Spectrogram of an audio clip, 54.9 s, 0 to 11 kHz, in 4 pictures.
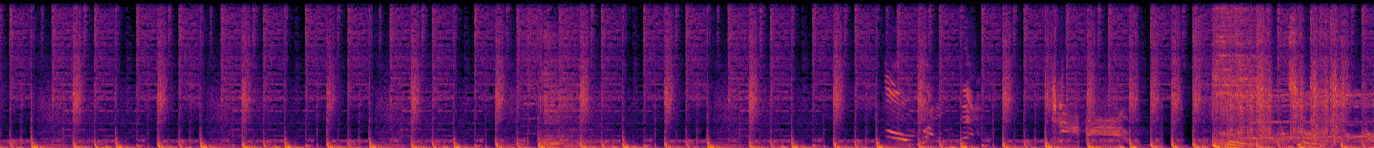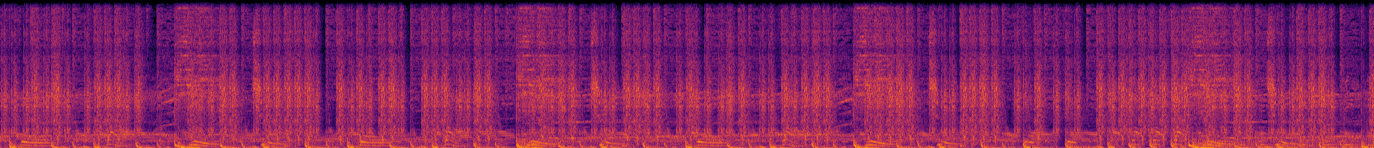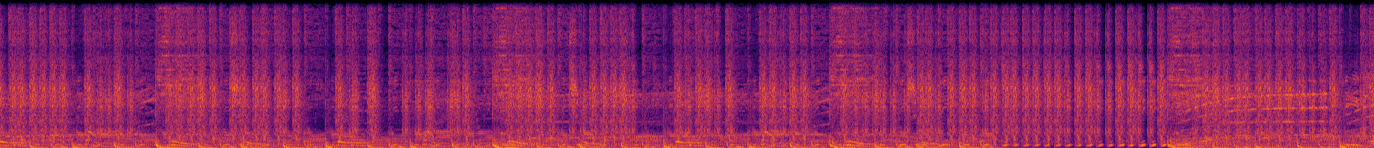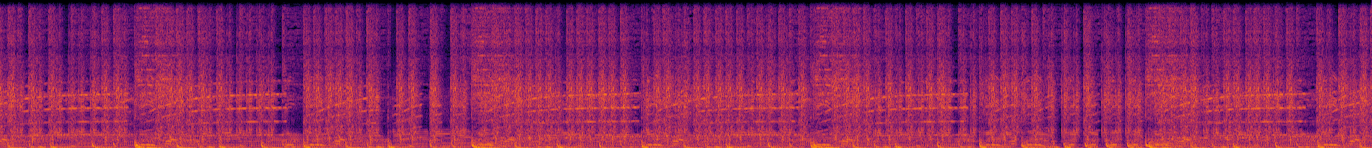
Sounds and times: Techno: 0.0s - 54.9s.

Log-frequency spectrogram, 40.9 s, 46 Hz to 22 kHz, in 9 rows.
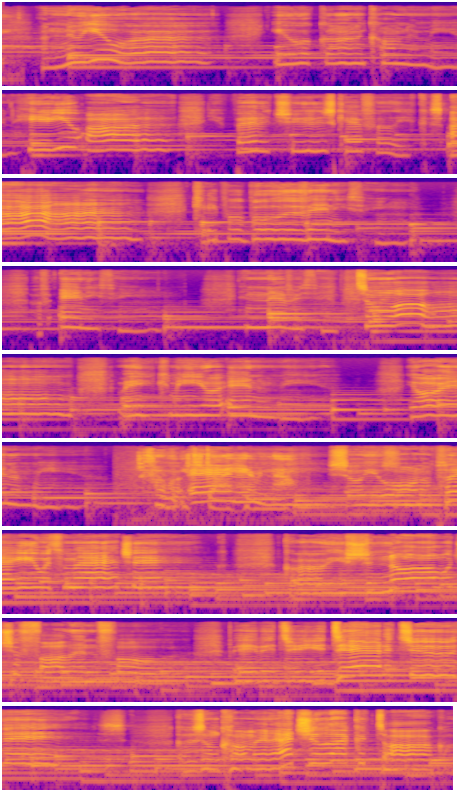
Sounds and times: Music: 0.0s - 40.9s.

